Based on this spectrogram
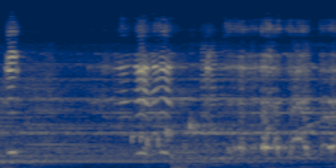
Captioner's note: whimpering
